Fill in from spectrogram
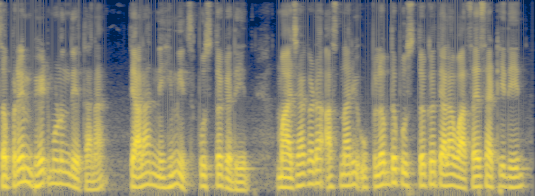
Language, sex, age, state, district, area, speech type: Marathi, male, 30-45, Maharashtra, Kolhapur, urban, spontaneous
